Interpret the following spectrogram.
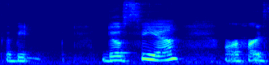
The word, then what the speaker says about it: doccia: C, it's gonna be Doccia, or a hard C, Doccia or Doccia. And then if it's pronounced like breccia, which is a type of rock in geology, it'd be like Doccia, breccia, Doccia.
